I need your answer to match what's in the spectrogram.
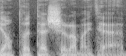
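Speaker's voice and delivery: side-of-the-mouth stage whisper, spoken as an aside. Playing a character telling the bartender not to charge him: whisper. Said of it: "whisper to the bartender".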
